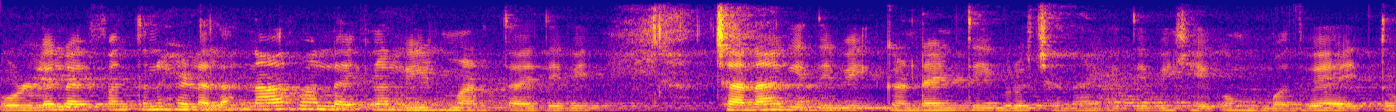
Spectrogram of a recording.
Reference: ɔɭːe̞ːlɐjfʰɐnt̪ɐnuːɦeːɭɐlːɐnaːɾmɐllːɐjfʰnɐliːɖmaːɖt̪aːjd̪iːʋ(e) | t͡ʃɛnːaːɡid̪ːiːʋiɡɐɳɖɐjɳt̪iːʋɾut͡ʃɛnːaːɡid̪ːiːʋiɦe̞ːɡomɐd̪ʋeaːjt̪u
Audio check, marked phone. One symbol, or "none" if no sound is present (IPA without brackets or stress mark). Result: i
